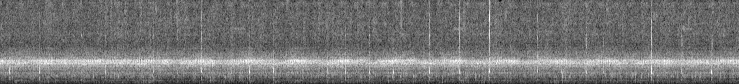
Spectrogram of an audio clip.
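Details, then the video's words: Many frogs crowd into a pond freshly fed by falling water and call loudly. A continuous high droning chorus runs throughout, dotted with sharp clicks and ticks over a soft watery hiss. "เสียงฝูงกบร้องดีใจได้น้ำ Relaxing Sounds of Frogs"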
